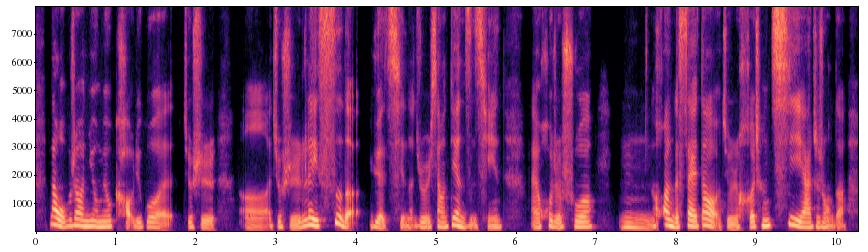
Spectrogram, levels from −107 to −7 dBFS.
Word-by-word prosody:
那 260 -4 +3
我 185 - +3
不 210 - -4
知 230 - 0
道 215 - +2
你 195 - +2
有 200 - +1
没 185 0 +1
有 190 - 0
考 - - -5
虑 165 - -6
过， 175 0 -4 0.2
就 175 - -9
是 - - -5 0.3
呃， - - -10
就 185 - -6
是 90 - -5
类 225 +3 +4
似 275 - +7
的 345 +4 -2
乐 180 -2 -2
器 - - +3
呢？ - - -9
就 185 -6 -5
是 - - -3
像 180 -1 -2
电 205 -1 +1
子 - - -3
琴， 80 +2 0 0.3
哎， 160 - -6
或 200 +2 -4
者 175 - -2
说， 180 +1 -2 0.3
嗯， 160 -4 -5
换 225 -1 +2
个 - - 0
赛 195 +4 +6
道， 215 0 +1
就 85 - -6
是 80 - -4
合 185 - -3
成 205 +3 0
器 225 - +5
啊 165 - 0
这 170 -1 -6
种 170 - -5
的。 - - -9
185 Hz, 275 characters per minute, -21 LUFS, 170-215 Hz, 0.3 s, 似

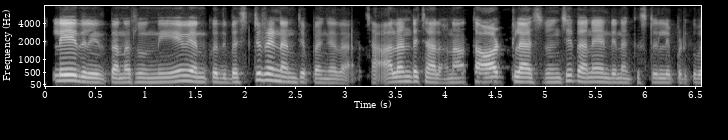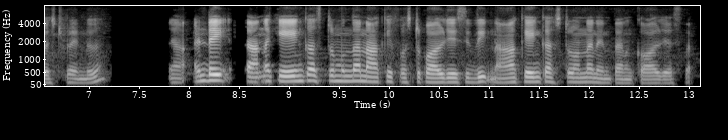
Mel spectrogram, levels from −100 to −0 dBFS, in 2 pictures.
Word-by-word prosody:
లేదు. 215 -3 +11
లేదు. 155 -2 -1
తనసలు 155 +1 -4
ఏవీ 185 +5 +1
అనుకోదు. 165 -2 -6
బెస్ట్ 165 +9 -5
ఫ్రెండని 180 -8 +2
చెప్పాను 150 -3 -7
కదా! 130 -1 -8 0.2
చాలా, 160 +3 -3
అంటే 185 0 -2
చాలా. 155 -3 -1
నా - - -3 0.2
థర్డ్ 170 +2 +2
క్లాస్ 165 -2 +3
నుంచి, 160 +6 -5
తనే 170 +1 +1
అండి 155 -1 -6
నాకు 140 - -13
స్టిల్ 150 -1 -7
ఇప్పటికీ - - -15
బెస్ట్ 140 - -11
ఫ్రెండు. 140 -1 -11 0.8
ఆ! - - -10 0.2
అంటే 220 +2 +8 0.3
తనకేం 190 +2 +5
కష్టముందో, 200 -1 -5
నాకే 170 +1 -5
ఫస్ట్ 160 +1 -8
కాల్ 155 0 -1
చేసిద్ది. 160 +2 -4 0.2
నాకేం 165 +3 -1
కష్టం 165 0 -8
ఉన్నా, 165 0 -5
నేను 140 -1 -14
తనకి 130 -1 -13
కాల్ 130 0 -10
చేస్తా. 130 0 -19
165 Hz, 175 wpm, -25 LUFS, 155-180 Hz, 0.8 s, లేదు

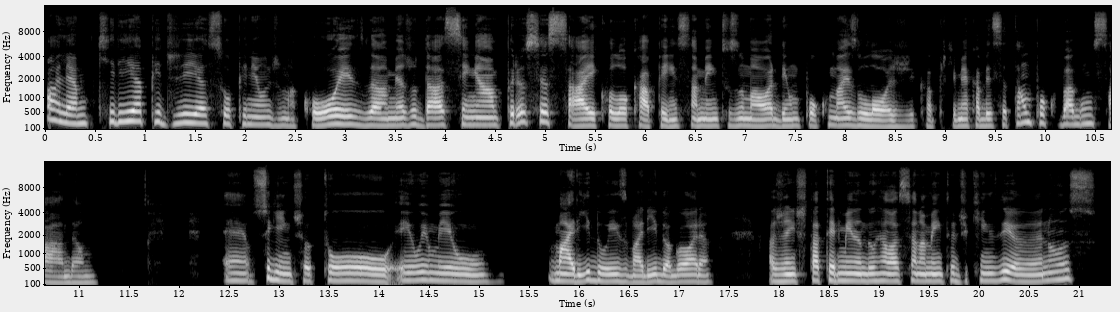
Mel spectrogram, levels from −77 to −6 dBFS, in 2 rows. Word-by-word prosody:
Olha, 240 -10 +3 0.2
queria 255 +1 +2
pedir 220 -2 -1
a 205 -1 +3
sua 205 0 -5
opinião 185 -2 -5
de 160 -2 -11
uma 160 -1 -8
coisa, 170 -1 +3
me 165 +1 0
ajudar, 170 -1 +2
assim, 175 +1 -3
a 175 0 +2
processar 225 -6 +2
e 155 - +4
colocar 155 0 +1
pensamentos 155 +1 -3
numa 155 -2 +2
ordem 150 0 +1
um 155 +1 -3
pouco 155 +3 -5
mais 165 -1 0
lógica, 140 -1 0
porque 145 - -15
minha 155 0 -1
cabeça 155 +2 -3
tá 205 +4 -7
um 235 - -1
pouco 215 -1 -5
bagunçada. 180 -7 -3 1.5
É 180 -1 -4
o 160 - -12
seguinte, 175 -1 -2
eu 170 - 0
tô 175 -3 +3
eu 185 +1 -2
e 195 - 0
o - - -3
meu 165 -4 -1 0.6
marido, 175 0 +2
ex-marido 155 -1 0
agora, 155 +1 0 0.6
a 165 - -1
gente 165 0 0
tá 185 - +3
terminando 175 -1 +2
um 175 - +1
relacionamento 170 0 0
de 165 +1 -11
15 180 +2 -1
anos, 190 +10 -2
170 Hz, 145 wpm, -23 LUFS, 155-185 Hz, 1.5 s, e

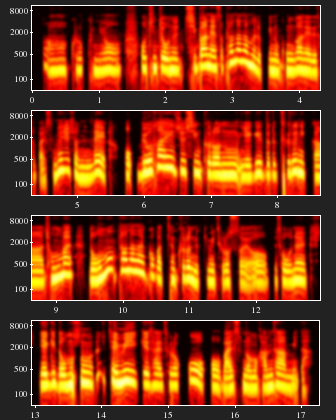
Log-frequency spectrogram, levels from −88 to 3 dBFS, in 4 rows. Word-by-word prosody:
아 180 -5 -6
그렇군요. 185 -1 -6 0.3
어 205 - -2
진짜 205 0 0
오늘 185 0 0
집안에서 220 -1 +2
편안함을 290 - +3
느끼는 170 +1 -4
공간에 180 0 -1
대해서 160 +1 -6
말씀해 180 - -2
주셨는데 190 -4 -2 0.3
어 185 - +1
묘사해 270 - +5
주신 220 -3 -2
그런 185 -3 +1
얘기들을 180 +2 -3
들으니까 190 -7 0
정말 240 +6 +4 0.2
너무 210 - +4
편안할 330 -3 +5
것 245 -2 -5
같은 190 -1 -3
그런 205 -4 +1
느낌이 160 +1 -5
들었어요. 155 -1 -6
그래서 175 -1 -7
오늘 175 +2 -1 0.3
얘기 185 +2 +2
너무 175 0 +4 0.5
재미있게 215 -3 +5
잘 180 -1 -5
들었고 185 +3 -2
어 160 -3 -3
말씀 150 +4 -3
너무 155 -1 -3
감사합니다. 165 +1 -4
185 Hz, 335 characters per minute, -16 LUFS, 170-220 Hz, 0.5 s, 묘사해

